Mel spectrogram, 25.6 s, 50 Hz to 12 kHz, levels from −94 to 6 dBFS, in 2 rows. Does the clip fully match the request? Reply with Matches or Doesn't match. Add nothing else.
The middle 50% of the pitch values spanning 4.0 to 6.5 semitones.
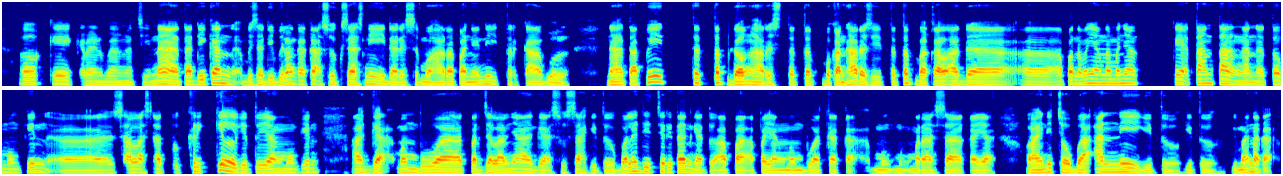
Matches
